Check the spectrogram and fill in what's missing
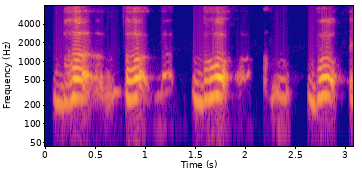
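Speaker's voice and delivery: halting repeats of the first sound "भ-"; acted stutter on "भ-"; stammering. A narrator's reading. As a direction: get stuck on "भ-", pausing between tries. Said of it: "she began to stammer".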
